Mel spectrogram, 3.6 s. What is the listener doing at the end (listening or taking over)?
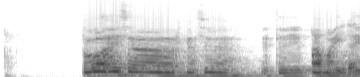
taking over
